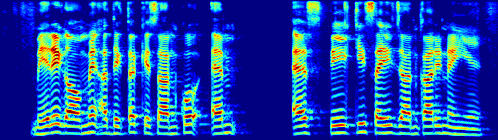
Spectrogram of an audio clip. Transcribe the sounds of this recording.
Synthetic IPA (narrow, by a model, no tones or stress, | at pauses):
meːɾeɡaːʊmẽʔɐd̪ʱɪk̚t̪ɐkːɪsaːnkoɛm | ɛspikisɐɦid͡ʒaːnkaːɾinɐɦĩɦɛ̃ː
